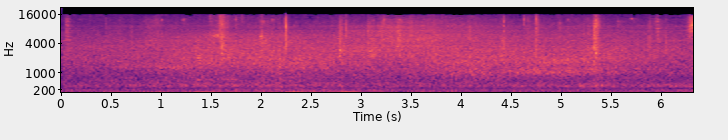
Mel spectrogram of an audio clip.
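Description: A car engine idling under a steady rumble of vehicle noise, with a low hum in the first half.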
